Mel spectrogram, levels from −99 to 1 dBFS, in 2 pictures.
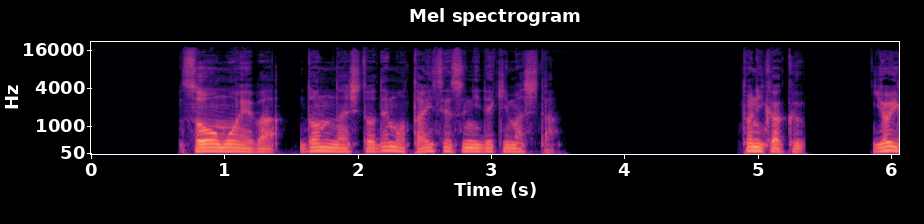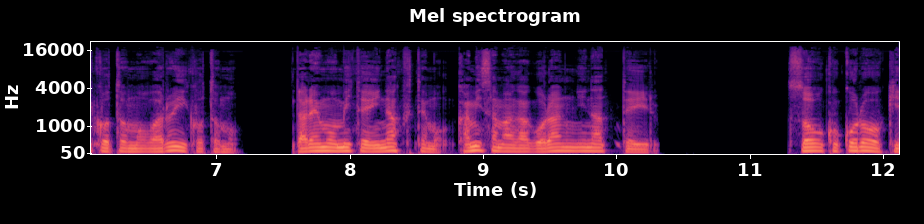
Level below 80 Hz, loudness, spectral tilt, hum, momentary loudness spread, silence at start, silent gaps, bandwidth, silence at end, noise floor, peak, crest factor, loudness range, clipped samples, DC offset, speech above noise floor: -60 dBFS; -28 LUFS; -7 dB/octave; none; 13 LU; 0.65 s; 3.60-3.81 s, 3.87-4.85 s, 5.40-5.61 s, 5.67-5.84 s, 7.23-7.56 s, 10.36-10.52 s, 10.58-11.29 s; 17 kHz; 0 s; under -90 dBFS; -10 dBFS; 18 dB; 4 LU; under 0.1%; under 0.1%; over 63 dB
